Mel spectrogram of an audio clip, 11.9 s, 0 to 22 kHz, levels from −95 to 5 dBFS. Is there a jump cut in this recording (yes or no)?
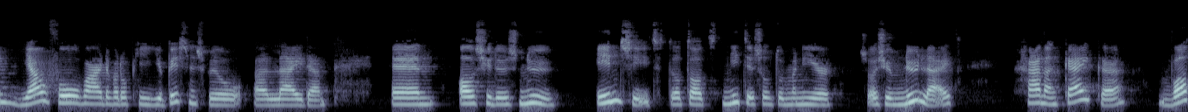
no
